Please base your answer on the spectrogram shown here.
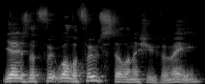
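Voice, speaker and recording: A man's voice: medium pitch, fast talker, mellow. A young man from the UK, chatting bluntly and swearing freely as a guest on a vlog. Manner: blunt, sweary, self-deprecating. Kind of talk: casual chat.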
